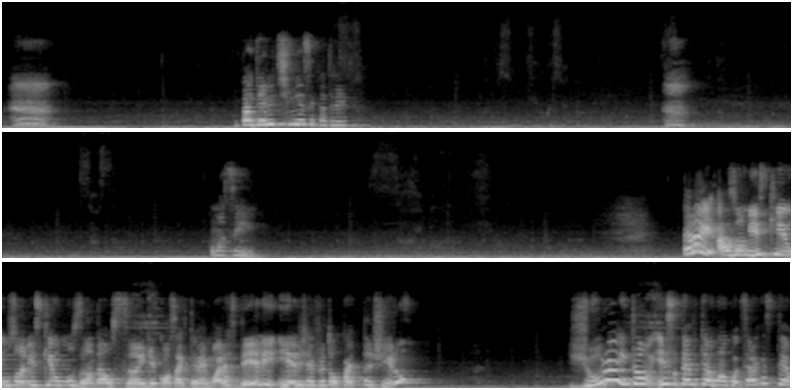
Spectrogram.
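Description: A young woman talks with animation close to a microphone, in short bursts.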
